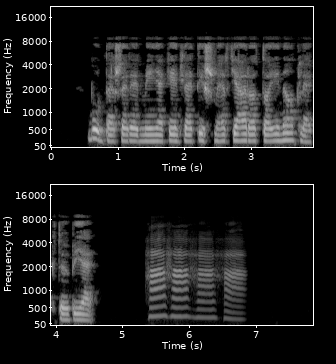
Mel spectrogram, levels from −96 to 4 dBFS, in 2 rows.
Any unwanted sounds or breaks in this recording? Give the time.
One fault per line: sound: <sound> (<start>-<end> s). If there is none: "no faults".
sound: laugh (5.3-6.9 s)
